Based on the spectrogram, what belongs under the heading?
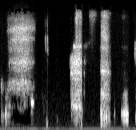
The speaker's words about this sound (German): Genau, im Hintergrund hört ein kleines Baby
